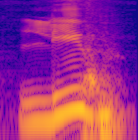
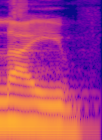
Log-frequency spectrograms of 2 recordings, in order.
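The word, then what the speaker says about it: live: বো কারণ এখানে এটার অর্থ ধনুক নেক্সট ওয়ার্ড লিভ বা লাইভ এল আই ভি ই এটার উচ্চারণ যখন লিভ তখন এটার অর্থ বসবাস করা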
